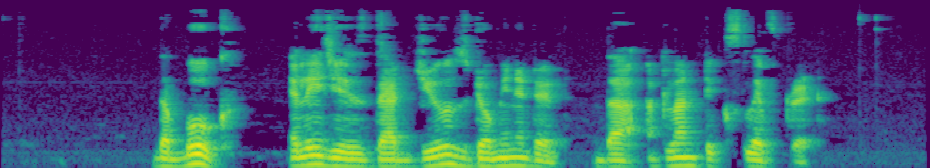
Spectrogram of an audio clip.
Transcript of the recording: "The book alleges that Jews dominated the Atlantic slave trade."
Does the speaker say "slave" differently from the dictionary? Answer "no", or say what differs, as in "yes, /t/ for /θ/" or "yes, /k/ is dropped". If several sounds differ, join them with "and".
yes, /f/ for /v/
